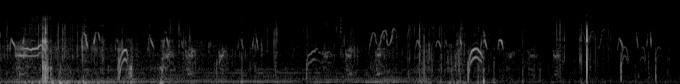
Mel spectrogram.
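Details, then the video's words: Young duck peeping: repeated thin, arched, high notes, sometimes in quick pairs, over a steady low humming background that sounds like faint music, with one sharp click partway through. "little duck sound"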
